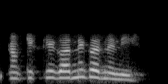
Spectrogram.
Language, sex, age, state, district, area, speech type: Nepali, female, 18-30, West Bengal, Alipurduar, urban, conversation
